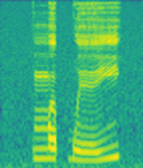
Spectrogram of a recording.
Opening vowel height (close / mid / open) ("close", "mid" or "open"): open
